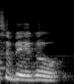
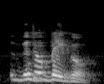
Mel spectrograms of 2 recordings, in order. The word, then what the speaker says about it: Tobago: In Trinidad and Tobago. Tobago.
